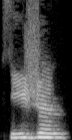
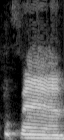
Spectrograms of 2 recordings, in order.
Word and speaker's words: Epiphan: Let's try to, some people are also asking about using other tools like Ephesian. I can never pronounce that. Is that Epiphan? Yeah. Epiphan.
